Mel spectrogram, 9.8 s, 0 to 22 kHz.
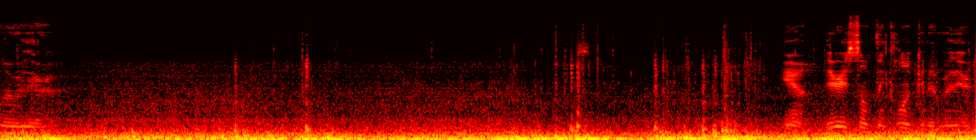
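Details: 2007 Hyundai Sonata driving: irregular hollow clunks through heavy road rumble from the front passenger side, like something loose; front suspension clunk noticed over the past week.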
